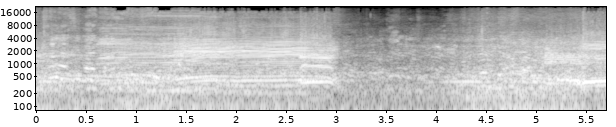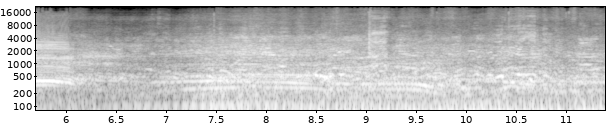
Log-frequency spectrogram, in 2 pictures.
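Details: Sahiwal bull calves at a cattle market in Pabna, Bangladesh: low drawn-out moos, two long calls separated by a pause, over steady crowd chatter and market bustle.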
